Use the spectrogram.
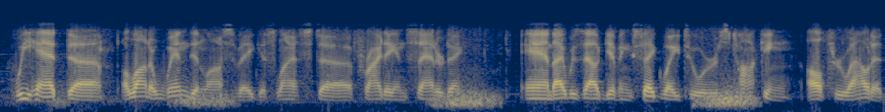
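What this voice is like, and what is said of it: Weak voice. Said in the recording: “my voice is a little weak. I've been sick for like 2 or 3 days ... I woke up Sunday with quite a bad sore throat”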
